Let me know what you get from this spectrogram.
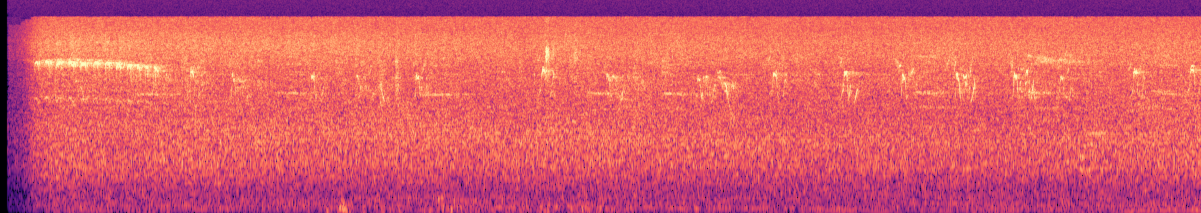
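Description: Faint outdoor birdsong: many short, high chirps of small songbirds scattered through, with a thin high note near the start, over a steady background hiss. A soft low bump about three and a half seconds in.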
